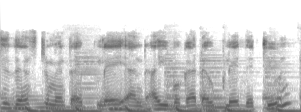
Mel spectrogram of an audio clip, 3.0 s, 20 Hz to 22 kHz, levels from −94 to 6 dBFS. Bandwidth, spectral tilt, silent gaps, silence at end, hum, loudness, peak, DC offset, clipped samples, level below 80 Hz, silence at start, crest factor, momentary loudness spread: 8 kHz; -6 dB/octave; none; 0 s; none; -33 LUFS; -16 dBFS; under 0.1%; under 0.1%; -38 dBFS; 0 s; 16 dB; 3 LU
